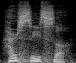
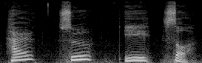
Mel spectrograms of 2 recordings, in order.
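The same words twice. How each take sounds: First: It is said a little faster. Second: It is said at a normal pace.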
